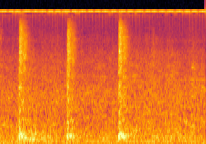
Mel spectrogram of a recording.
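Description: Marching band drum strokes tapping out the step as the band marches, three sharp hits about half a second apart over a steady background noise.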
